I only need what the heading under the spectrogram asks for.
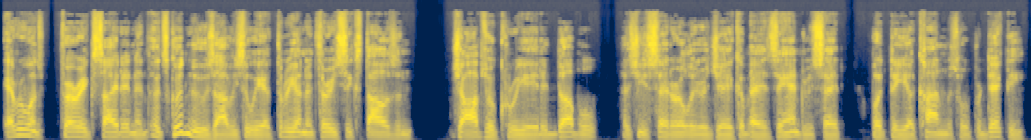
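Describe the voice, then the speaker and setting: A man's voice: fairly low pitch, moderate pace, a little mellow, no echo, studio quality. A man speaking as an economist on a panel, explaining points and often restarting his phrases. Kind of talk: panel discussion.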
